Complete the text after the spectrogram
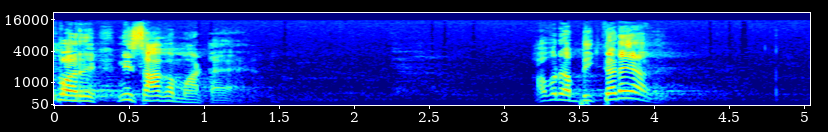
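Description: A man speaks forcefully into a microphone, heard through a loudspeaker in an echoing room.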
